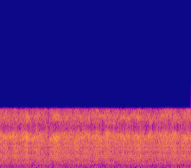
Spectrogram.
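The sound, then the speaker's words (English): Faint steady hum of a running pump, a continuous low mechanical drone with an even, unbroken texture and no voices. “Some pump keeps kicking on and off, so that's good.”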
